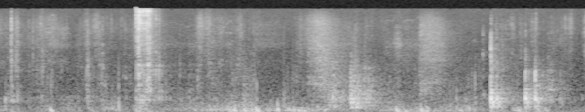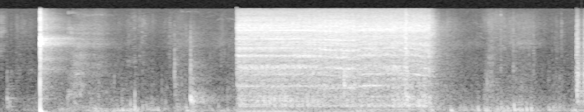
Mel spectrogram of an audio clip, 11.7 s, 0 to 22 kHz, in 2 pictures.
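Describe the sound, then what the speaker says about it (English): A drill bores a hole through the floor pan of a Polaris RZR 900XP utility vehicle, a steady loud two-second whir standing out after scattered handling clatter and knocks. "So all I did was I just drilled a hole here in this floor pan."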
